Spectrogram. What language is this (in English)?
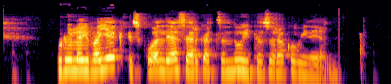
Basque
